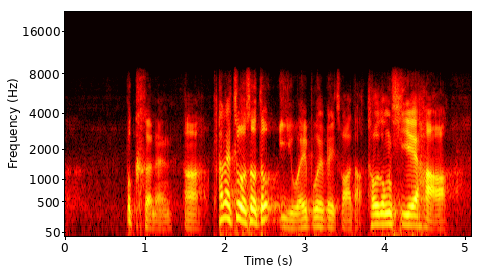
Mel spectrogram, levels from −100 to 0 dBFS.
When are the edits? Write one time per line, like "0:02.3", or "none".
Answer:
0:01.8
